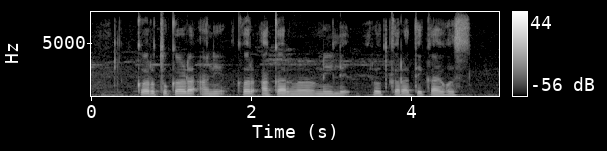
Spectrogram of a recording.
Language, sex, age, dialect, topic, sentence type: Marathi, male, 18-24, Northern Konkan, banking, statement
